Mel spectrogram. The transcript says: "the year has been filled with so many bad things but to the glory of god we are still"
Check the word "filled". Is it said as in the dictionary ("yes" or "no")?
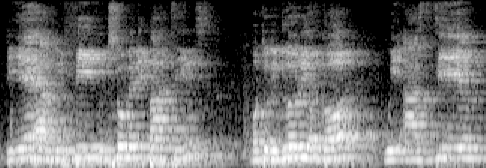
no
